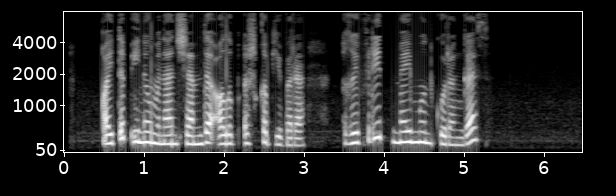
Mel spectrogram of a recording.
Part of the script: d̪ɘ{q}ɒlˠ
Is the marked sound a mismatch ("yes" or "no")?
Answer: yes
